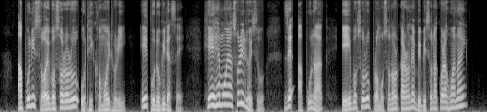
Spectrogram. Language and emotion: Assamese, surprised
